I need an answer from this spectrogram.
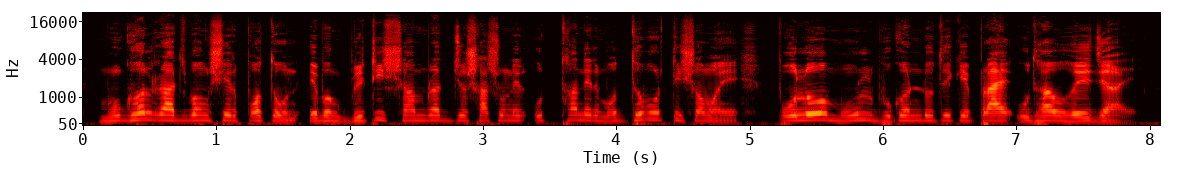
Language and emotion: Bengali, neutral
